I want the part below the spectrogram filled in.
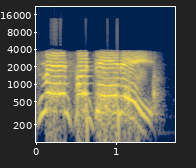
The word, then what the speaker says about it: Manfredini: And the composer's name is Harry Manfredi? Manfredi! It's Manfredini! Manfredini! Rhymes with Winnie!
